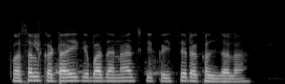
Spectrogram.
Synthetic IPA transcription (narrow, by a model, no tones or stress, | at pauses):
fɐsəlkɐʈaːikebaːd̪ɐnaːd͡ʒkekɐiseɾɐkʰəld͡ʒalaː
